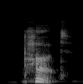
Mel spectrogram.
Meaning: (noun) The act of tapping a golf ball lightly on a putting green; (verb) To lightly strike a golf ball with a putter
- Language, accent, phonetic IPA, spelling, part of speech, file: English, Australia, [pʰat], putt, noun / verb, En-au-putt.ogg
